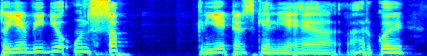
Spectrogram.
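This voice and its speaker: The recording is very clean, and the background is silent. In it, a man talks at a medium pitch with ordinary pitch variation. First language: Gujarati (speaking Hindi). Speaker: YouTuber, video editing creator. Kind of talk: unscripted vlog talk to camera. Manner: conversational, unstructured.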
